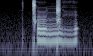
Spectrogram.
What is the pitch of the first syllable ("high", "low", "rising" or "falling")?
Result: high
